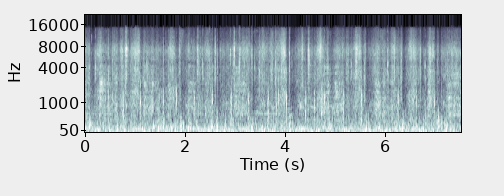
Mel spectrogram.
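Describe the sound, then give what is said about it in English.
Horse carriage hooves clip-clopping steadily on a street, a continuous rhythmic clatter amid busy outdoor city noise with faint voices in the background. “You can hear the horse carriages.”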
